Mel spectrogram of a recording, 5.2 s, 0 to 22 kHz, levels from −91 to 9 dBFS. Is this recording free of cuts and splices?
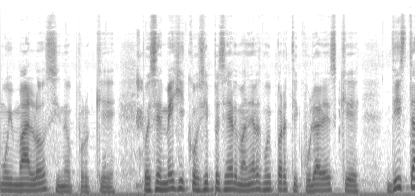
no; 1 cut; at 2.9 s

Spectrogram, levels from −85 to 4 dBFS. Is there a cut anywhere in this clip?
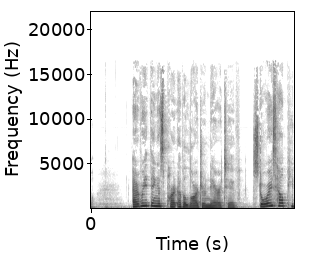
yes; 1 cut; at 3.0 s

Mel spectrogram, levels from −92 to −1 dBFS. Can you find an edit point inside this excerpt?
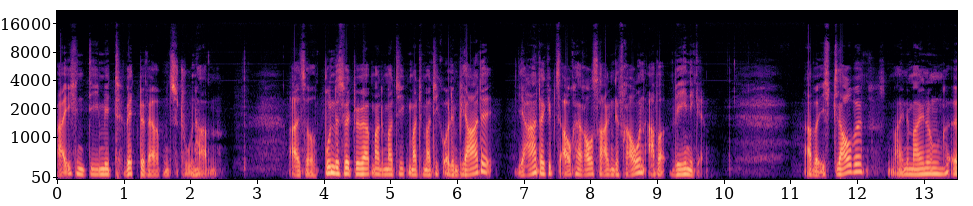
no; 0 cuts

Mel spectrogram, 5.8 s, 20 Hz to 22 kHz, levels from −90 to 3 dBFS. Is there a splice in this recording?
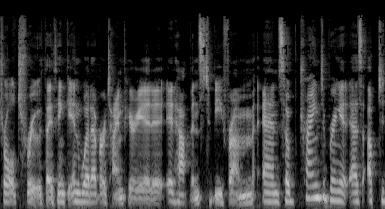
no; 0 cuts

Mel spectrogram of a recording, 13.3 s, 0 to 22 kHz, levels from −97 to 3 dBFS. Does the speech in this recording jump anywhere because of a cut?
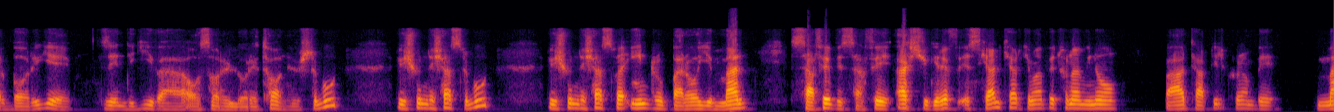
yes; 1 cut; at 4.6 s

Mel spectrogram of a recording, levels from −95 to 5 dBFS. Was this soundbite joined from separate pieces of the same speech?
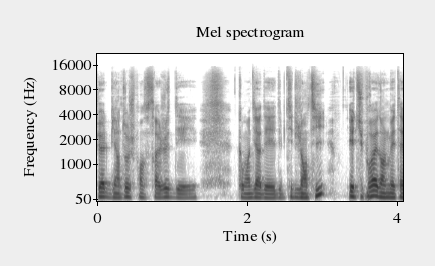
no; 0 cuts

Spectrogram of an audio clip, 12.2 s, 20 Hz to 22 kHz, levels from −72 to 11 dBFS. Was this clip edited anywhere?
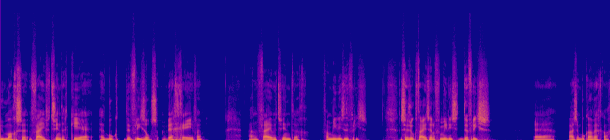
no; 0 cuts

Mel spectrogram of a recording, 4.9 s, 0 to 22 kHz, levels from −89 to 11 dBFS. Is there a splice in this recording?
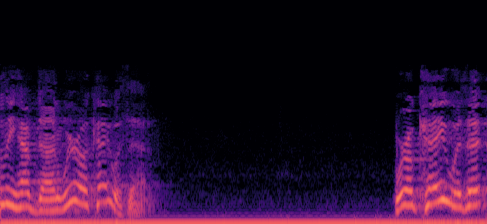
no; 0 cuts

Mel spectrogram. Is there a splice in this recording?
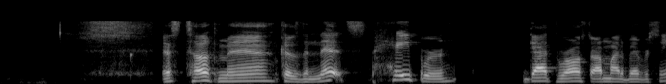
yes; 3 cuts; at 1.5 s, 3.7 s, 5.6 s

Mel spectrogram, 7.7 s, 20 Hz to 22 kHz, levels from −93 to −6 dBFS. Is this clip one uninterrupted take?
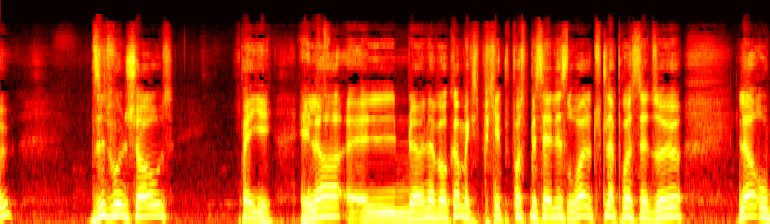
no; 3 cuts; at 2.4 s, 5.0 s, 5.7 s

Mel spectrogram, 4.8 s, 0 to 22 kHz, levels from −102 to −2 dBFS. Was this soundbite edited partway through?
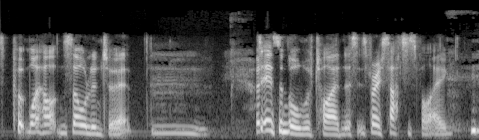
yes; 2 cuts; at 2.6 s, 2.9 s

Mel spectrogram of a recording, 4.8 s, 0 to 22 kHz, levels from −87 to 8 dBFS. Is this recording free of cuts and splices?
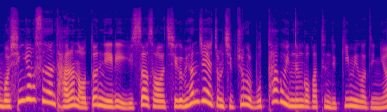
yes; 0 cuts

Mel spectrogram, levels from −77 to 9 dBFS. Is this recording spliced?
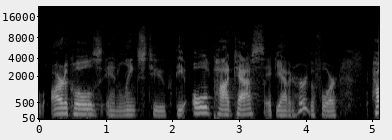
yes; 3 cuts; at 2.0 s, 3.4 s, 4.0 s

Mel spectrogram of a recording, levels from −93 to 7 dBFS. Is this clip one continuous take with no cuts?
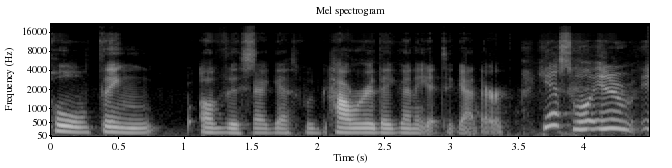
no; 3 cuts; at 1.5 s, 2.0 s, 2.8 s

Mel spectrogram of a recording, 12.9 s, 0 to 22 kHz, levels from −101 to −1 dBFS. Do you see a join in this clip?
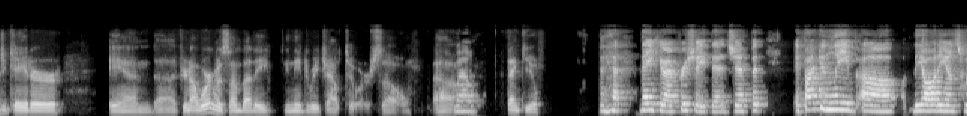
no; 0 cuts

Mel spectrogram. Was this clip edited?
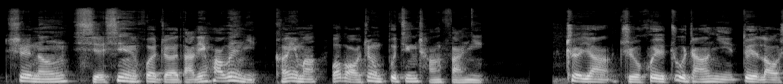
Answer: yes; 1 cut; at 3.3 s

